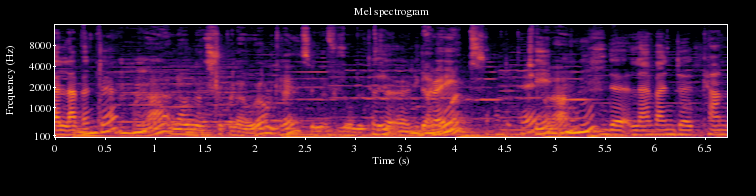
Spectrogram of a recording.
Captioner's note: speaking French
